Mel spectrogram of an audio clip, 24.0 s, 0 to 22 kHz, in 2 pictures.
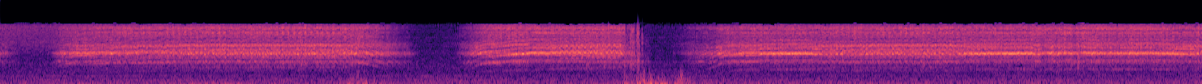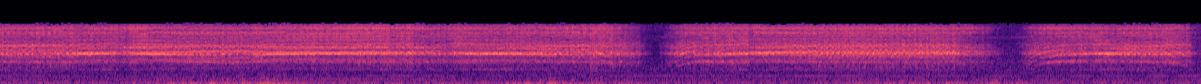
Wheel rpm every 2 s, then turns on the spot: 50, 140, 90, 90, 160, 160, 160, 160, 160, 100, 150, 100.
none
